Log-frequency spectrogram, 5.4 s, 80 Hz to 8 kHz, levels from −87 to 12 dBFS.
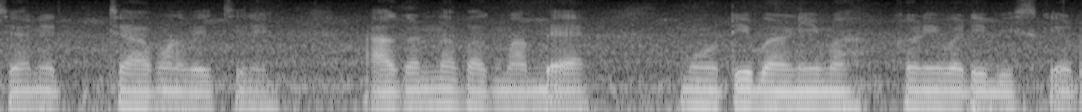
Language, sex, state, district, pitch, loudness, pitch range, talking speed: Gujarati, male, Gujarat, Valsad, 95 Hz, -17 LUFS, 95-105 Hz, 155 wpm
